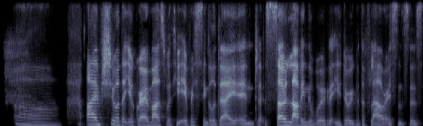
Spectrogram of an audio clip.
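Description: A woman speaks in an enthusiastic tone at a moderate pace. The background is quiet. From South Africa. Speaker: podcast host, homeopath. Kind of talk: interview. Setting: video call.

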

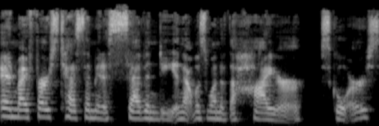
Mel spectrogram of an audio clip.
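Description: With a Southern US accent, a woman speaks with ordinary pitch variation in a dry, close sound with no echo. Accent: southern drawl. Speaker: podcast guest, veterinary client service representative.

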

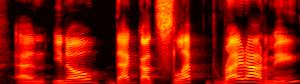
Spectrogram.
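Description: The recording is very clean, and the background is silent. A woman does the talking. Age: 20s. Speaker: podcast co-host. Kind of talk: casual chat. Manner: animated.

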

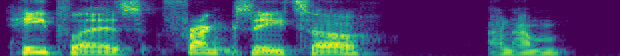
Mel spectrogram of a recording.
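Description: A man with a northern English accent, a bright, sharp tone and ordinary pitch variation, over a quiet background. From northern England. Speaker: podcast host. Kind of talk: casual chat.

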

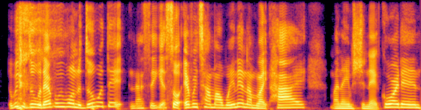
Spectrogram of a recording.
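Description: A very fast woman's voice with an American accent, medium in pitch, lively in intonation, in a very clean recording with a silent background. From South Florida (West Palm Beach), Jamaican-born family. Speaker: social services director. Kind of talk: interview.

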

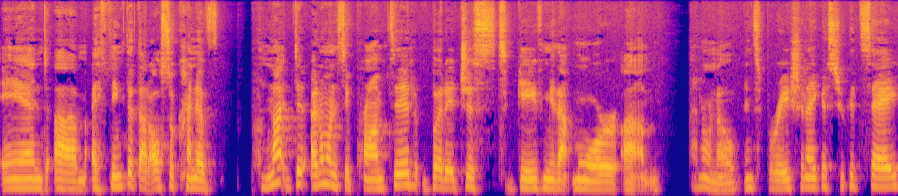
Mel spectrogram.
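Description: In a normal speaking voice with an American accent, a woman speaks at a fairly low pitch with ordinary variation and a moderate pace, on a very clean, dry, close recording with a silent background and no echo. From US, military family (Army brat). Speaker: beauty company founder. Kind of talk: casual interview.

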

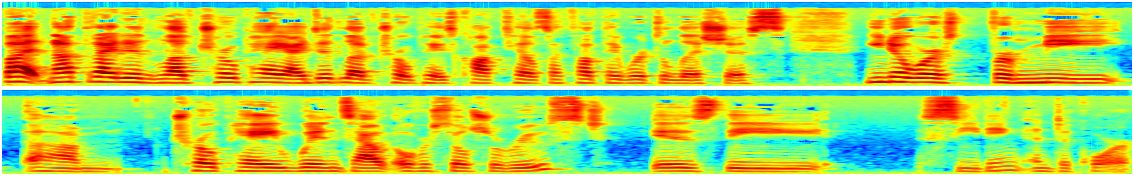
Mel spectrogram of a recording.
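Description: At a fairly slow pace, a woman speaks with a fairly low pitch and ordinary pitch variation. The recording is very clean, with a silent background. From Canada. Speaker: podcast co-host. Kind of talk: casual chat. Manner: animated.

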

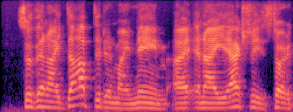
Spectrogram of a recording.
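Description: In an American accent, a man with a normal speaking voice and fairly high pitch talks at a fairly quick pace. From US, raised partly in South Florida (Boca Raton). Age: 50s. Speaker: jiu-jitsu practitioner and dancer. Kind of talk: casual interview chat.

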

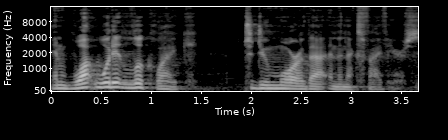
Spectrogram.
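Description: A man with an American accent speaks in a plain, everyday voice. He talks fairly quickly with lively intonation. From Chicago, US Midwest. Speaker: pastor. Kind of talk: sermon. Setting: church with live congregation.

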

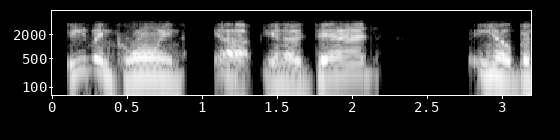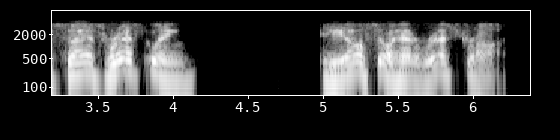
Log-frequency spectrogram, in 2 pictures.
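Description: With a Southern US accent, a man speaks in a high-pitched voice. He takes long, frequent pauses. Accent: Southern US drawl. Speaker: wrestling announcer. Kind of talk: casual interview chat. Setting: phone call.

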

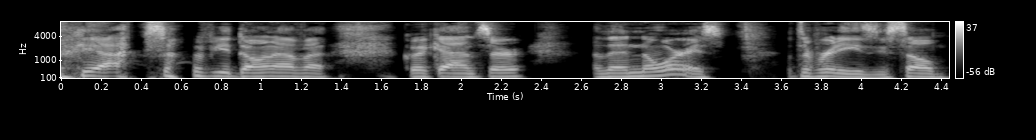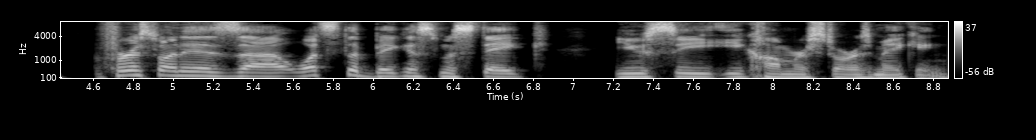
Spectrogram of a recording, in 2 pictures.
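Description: An unremarkable speaking voice from a man with a Canadian accent, fairly high in pitch, with ordinary pitch variation at a moderate pace. The sound is dry and close with no echo, on a very clean recording with a silent background. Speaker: podcast host. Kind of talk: interview, casual conversation.

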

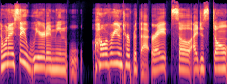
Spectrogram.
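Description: A woman with an American accent uses an ordinary speaking voice at a medium pitch, with ordinary pitch variation and a fairly quick pace. The sound is dry and close with no echo. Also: very clean recording, silent background. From northern Minnesota, US. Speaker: fashion event co-founder and marketing agency CEO, artist. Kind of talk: casual interview chat. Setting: studio.

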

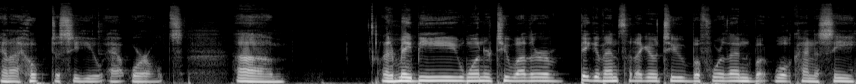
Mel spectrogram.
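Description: This man has a dark, mellow tone and a fairly high pitch. He keeps fairly even intonation at a moderate pace. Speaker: solo podcast host on tabletop gaming. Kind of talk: casual solo podcast monologue. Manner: hesitant, many fillers.

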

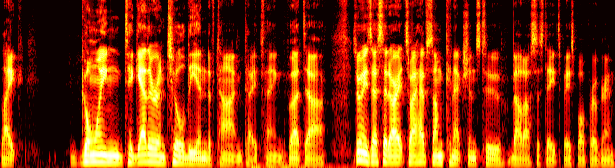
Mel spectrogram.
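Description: A man with an American accent speaks at a moderate pace and a fairly low pitch, with ordinary pitch variation and a normal speaking voice. The recording is very clean, with a silent background. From US South, Georgia (Atlanta). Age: 30s. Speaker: podcast guest. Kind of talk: casual chat.

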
